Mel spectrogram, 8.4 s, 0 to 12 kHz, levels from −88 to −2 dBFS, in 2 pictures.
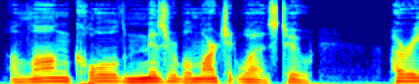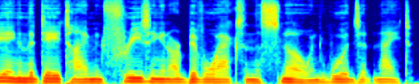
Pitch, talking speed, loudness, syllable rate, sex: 115 Hz, 170 wpm, -17 LUFS, 4.3 syllables/s, male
